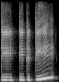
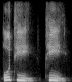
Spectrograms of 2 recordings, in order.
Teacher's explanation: فالتاء العربية فيها الهمس الصفة اللازمة · Shown in: second take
